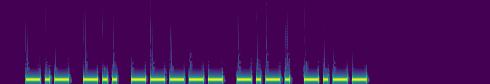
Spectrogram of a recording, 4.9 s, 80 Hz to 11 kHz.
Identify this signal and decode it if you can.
Morse code, heard as a keyed tone, about 32 wpm, 700 Hz. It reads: KD0CY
